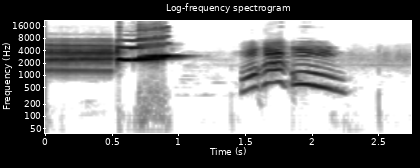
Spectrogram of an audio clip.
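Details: Talking common hill myna, a caged bird offered for sale, producing speech-like phrases: a loud buzzy tone ending in a rising whistle, then a pause and two voice-like harmonic syllables falling in pitch.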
